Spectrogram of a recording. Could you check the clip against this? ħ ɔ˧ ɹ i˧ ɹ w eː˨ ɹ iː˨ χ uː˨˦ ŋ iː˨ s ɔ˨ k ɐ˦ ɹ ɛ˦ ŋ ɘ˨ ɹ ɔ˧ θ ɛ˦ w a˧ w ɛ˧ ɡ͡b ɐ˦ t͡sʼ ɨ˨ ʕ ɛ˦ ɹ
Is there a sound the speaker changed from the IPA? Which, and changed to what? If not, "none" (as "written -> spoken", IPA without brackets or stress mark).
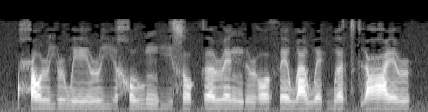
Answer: none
